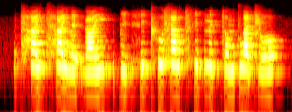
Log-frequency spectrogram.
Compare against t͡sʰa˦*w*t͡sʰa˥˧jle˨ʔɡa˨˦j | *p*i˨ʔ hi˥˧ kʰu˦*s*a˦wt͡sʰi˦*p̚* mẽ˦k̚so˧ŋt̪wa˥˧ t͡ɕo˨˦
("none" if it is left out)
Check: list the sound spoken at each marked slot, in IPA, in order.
j, p, s, p̚

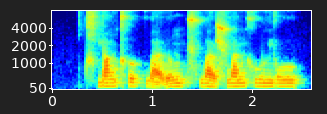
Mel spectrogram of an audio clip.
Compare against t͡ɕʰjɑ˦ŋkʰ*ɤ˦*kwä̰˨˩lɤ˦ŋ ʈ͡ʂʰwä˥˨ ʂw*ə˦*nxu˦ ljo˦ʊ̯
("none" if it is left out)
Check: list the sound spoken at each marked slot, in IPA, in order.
ɤ˦, a˦

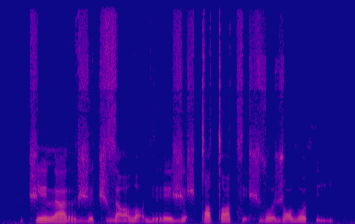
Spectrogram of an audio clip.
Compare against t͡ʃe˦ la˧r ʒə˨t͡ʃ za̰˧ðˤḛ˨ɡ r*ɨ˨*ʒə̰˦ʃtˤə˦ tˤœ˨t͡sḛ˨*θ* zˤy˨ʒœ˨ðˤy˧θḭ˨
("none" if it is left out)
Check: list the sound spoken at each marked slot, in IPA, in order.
e˨, ʃ

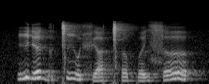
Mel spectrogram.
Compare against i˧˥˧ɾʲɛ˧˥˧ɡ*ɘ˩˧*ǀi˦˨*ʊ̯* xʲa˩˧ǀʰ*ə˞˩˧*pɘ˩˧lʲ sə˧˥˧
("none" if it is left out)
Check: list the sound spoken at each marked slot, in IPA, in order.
ɘ˩˧, ʊ̯, ə˩˧

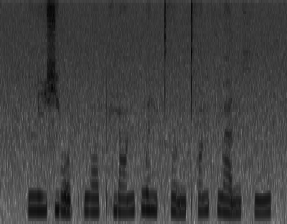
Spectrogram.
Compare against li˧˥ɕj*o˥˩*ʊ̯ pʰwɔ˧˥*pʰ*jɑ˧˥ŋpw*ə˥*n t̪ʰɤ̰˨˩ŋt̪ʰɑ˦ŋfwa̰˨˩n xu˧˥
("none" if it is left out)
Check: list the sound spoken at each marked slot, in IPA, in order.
o̰˨˩, pʰ, ə˥˩

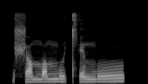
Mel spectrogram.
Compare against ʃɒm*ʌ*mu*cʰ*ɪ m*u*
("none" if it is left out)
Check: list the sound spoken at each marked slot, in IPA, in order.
ɔ, cʰ, u

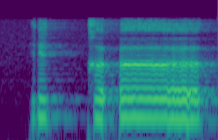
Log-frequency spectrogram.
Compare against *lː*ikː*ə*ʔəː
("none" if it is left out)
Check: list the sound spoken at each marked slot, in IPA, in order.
ɾ, ə

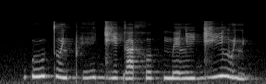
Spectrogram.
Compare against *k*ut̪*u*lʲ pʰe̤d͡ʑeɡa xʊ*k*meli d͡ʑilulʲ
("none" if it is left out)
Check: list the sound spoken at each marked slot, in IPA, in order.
ʔ, ʊ, k

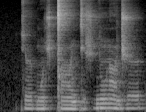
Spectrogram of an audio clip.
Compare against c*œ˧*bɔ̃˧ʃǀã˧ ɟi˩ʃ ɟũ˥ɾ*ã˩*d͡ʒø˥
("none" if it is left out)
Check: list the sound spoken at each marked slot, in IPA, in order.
ø˧, ã˥

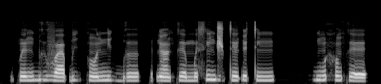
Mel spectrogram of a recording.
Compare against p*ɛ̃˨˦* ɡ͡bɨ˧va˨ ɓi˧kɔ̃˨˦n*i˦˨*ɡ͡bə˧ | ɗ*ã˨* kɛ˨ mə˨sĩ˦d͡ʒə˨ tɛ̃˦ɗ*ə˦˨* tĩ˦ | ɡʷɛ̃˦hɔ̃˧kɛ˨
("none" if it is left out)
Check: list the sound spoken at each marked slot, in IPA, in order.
ɛ̃˨˦, i˦˨, ã˨, ə˧

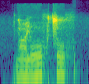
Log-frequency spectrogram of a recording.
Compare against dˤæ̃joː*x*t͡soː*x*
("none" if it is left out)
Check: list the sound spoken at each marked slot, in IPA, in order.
x, x

